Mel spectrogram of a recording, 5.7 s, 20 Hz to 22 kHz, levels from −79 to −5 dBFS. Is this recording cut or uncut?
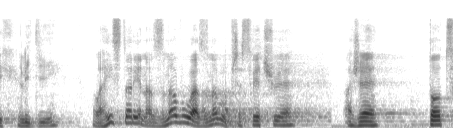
cut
